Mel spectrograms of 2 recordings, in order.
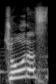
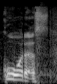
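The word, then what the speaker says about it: chorus: चोरस नहीं, कोरस, देख रहे हो?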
